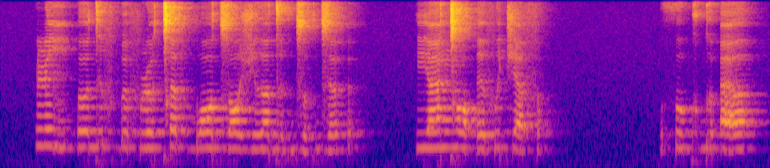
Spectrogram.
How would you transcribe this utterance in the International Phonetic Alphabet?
ɭ i | ɵ d i f ɓ ø f ɭ ɵ ǀ ɛ f b ɔ d͡z ɔ ʒ ɨ ɐ̯ d ɨ ʔ d͡z u ʔ d͡z ø ʔ | j æ ŋ͡ǀ ɔ ʔ e f ɨ t͡ʃ æ f | θ u ɡ ɔ ɡ ɵ ʔ æ ɐ̯

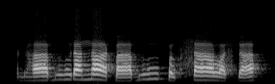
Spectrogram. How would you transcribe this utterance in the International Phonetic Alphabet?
ɡʱ aː˨ bʱ u˧ ɾ a˧ n aː˦˨ k͡p aː˨ bʱ uː˦ k͡p ʌ˨ xʷ s aː˧ lˠ ɛ˨ s ɗ a˨˦

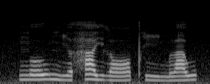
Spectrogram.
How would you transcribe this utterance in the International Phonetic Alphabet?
ŋ oː˧˥ w ŋ i˩ ə̯ h a˥˨ j l ɔː˩˧ pʰ iː˧˩ ŋ ʋ a˧˥ w

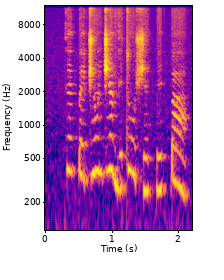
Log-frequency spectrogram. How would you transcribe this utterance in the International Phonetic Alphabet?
k ɛ˦ k͡p ɛ˧ d͡ʒ ɔ̃˦ d͡ʒ ã˦˨ ɡ e˨˦ t o˦˨ ʃ ɛ˨ k͡p e˨˦ k͡p a˦˨

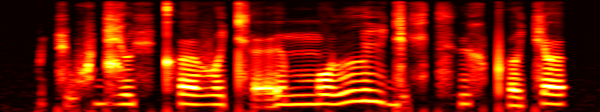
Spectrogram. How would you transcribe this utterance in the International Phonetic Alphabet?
c ṵ x d͡ʑ ø ç kʰ œ v ə cʰ ɛ̰ e̯ mː o lː i ɟ ɛ̰ ç t͡sʰ y x pʰ ə c œ

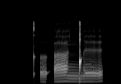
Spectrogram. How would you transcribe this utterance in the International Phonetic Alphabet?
kʼ ʌ ʔ a ŋ͡ǃ ɛ

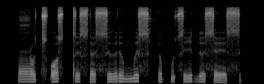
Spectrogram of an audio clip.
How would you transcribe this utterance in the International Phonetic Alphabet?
ʕ u t͡sʼ ɔ s t ɨ s ɾ ɘ s ɨ ɾ ɨ m ɨ s h ɘ p ũ s i ɗ ɨ s e s

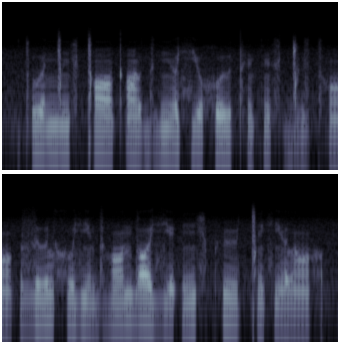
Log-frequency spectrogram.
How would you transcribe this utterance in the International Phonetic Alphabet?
tʼ u ə̯ ŋ͡ǀ ĩ x ǀ ɑ̃ kʼ ɑ̃ ʊ̯ dʱ ĩ ə̯ sʲ ʉ χʷ ɯ tʰ ẽ k ẽ x ɡ͡ǀ ʉ z tʰ ɔ̃ | z ɯ l x u zʲ ẽ dʱ ɔ̃ n d ɔ ə̯ zʲ e ʔ ĩ x pʰ ʉ ǀ ĩ sʲ ẽ ə̯ l ɔ̃ x

